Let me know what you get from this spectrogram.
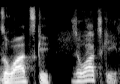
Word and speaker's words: Zawadzki: So getting that back and then having, I'm going to totally butcher his name. Say it again. – Zawadzki. – Thank you. Having Zawadzki come in, and you're like, who, like, I kept hearing the name.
